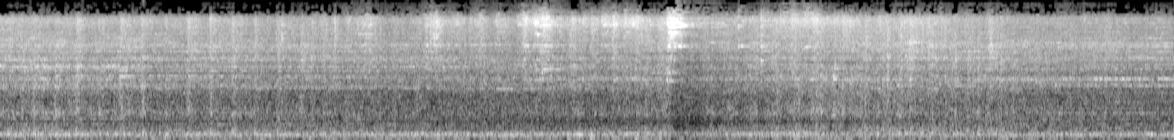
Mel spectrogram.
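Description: Freight cars of a passing manifest train rolling by close up: a steady, loud rumble of steel wheels on the rails. A brief sharp, higher sound comes about eight and a half seconds in.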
